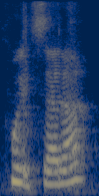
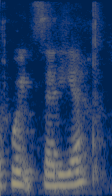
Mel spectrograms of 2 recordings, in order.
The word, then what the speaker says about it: poinsettia: And of course, poinsettia or poinsettia, however you want to pronounce it, bold red.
